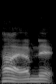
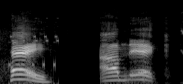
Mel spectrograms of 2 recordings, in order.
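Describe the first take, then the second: First: It is said fairly quietly. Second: It is said loudly.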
